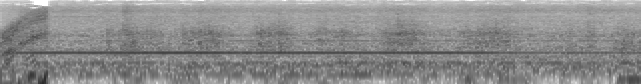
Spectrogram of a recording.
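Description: Canister vacuum cleaner running steadily with a steady whine as its wand is worked over a tiled floor.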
